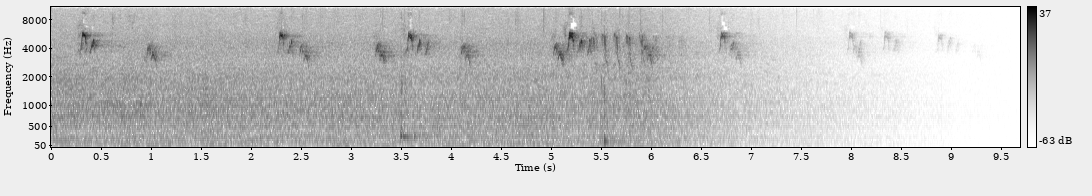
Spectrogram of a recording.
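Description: Outdoor ambience: a steady background of noise with small birds chirping now and then, and a single short knock a little past the middle. It all fades out over about two seconds to silence.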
